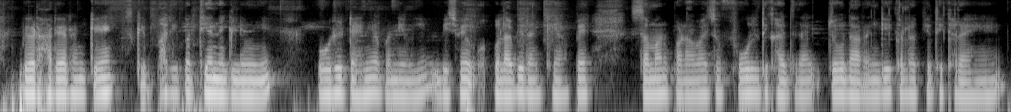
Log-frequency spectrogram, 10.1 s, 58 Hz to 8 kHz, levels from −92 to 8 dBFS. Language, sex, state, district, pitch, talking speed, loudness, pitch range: Hindi, male, Bihar, Lakhisarai, 120 Hz, 235 wpm, -19 LUFS, 120-125 Hz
